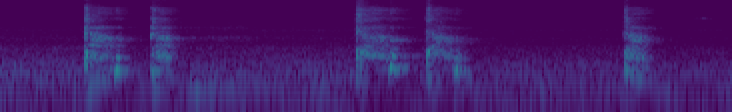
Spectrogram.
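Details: Five short dry coughs in two bursts and a single, in a quiet room; an ordinary cough. Warm milk and honey suggested to relieve the cough.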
